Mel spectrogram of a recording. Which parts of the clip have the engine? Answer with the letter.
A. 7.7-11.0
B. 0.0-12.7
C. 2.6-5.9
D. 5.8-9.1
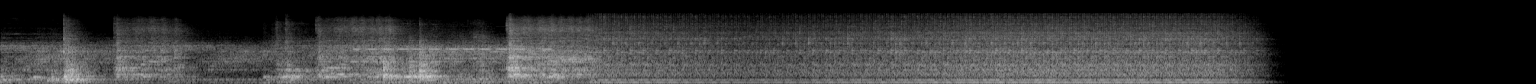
B.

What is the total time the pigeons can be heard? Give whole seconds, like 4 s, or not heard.
3 s.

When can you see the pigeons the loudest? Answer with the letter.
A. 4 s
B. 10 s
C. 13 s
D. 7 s
A.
